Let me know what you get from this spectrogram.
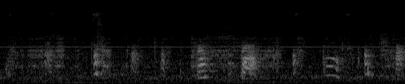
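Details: Newborn puppies from Maddie's litter whimpering, with short, high squeaks repeating rapidly across the four seconds over faint rustling and a steady background hum.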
